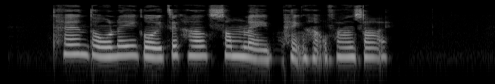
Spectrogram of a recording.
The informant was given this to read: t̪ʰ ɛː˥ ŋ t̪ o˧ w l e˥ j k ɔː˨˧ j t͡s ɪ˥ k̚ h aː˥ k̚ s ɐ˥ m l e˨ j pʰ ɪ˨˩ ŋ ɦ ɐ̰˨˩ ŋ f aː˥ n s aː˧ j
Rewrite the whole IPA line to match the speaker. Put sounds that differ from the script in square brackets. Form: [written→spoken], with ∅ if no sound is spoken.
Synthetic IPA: t̪ʰ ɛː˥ ŋ t̪ o˧ w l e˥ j k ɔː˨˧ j t͡s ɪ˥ k̚ h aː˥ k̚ s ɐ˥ m l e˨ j pʰ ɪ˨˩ ŋ ɦ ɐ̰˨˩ ŋ f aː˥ n s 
